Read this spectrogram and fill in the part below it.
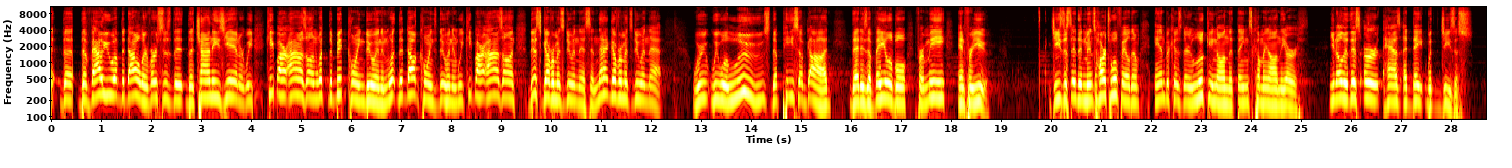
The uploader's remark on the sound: Preached at Gospel Lighthouse in Bossier City, La.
